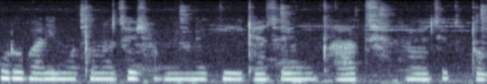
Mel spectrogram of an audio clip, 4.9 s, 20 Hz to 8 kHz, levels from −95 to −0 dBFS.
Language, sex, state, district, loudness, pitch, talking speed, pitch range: Bengali, female, Jharkhand, Sahebganj, -16 LUFS, 205 Hz, 125 wpm, 200-215 Hz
